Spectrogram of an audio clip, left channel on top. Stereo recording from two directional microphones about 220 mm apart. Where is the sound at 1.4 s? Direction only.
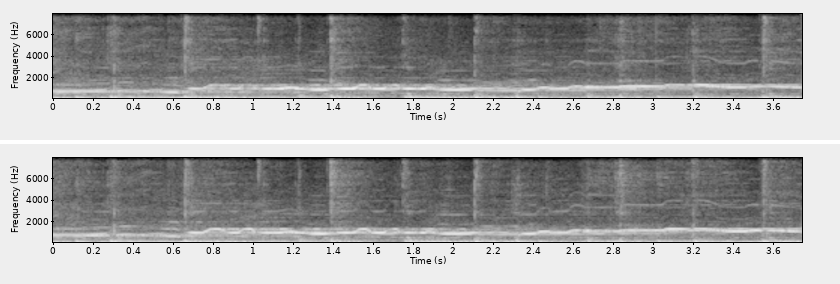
20° left (ahead or behind).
